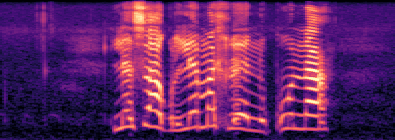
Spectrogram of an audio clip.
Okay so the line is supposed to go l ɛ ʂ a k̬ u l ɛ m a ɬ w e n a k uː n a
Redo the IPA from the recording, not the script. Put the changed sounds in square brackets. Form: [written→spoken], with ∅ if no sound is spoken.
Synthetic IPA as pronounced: l ɛ ʂ a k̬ u l ɛ m a ɬ w e n [a→i] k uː n a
